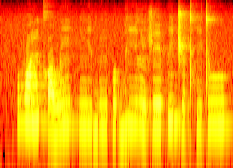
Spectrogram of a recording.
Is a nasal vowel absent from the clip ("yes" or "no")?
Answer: no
